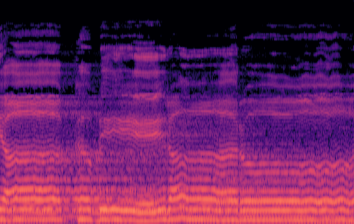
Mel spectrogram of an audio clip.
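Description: Slow, mournful background score: a long, held melody line sung with vibrato over a steady low drone.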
